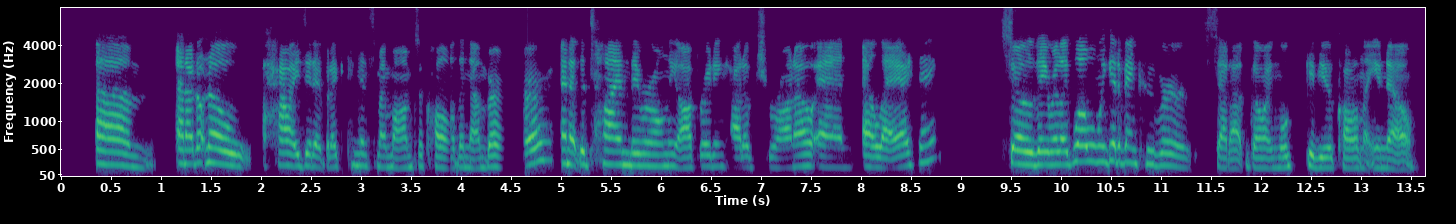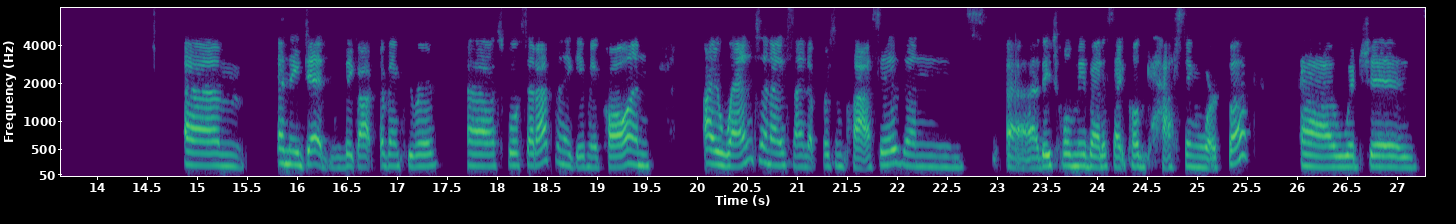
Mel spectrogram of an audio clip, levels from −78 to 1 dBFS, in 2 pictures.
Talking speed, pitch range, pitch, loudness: 215 wpm, 185-230 Hz, 205 Hz, -25 LUFS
